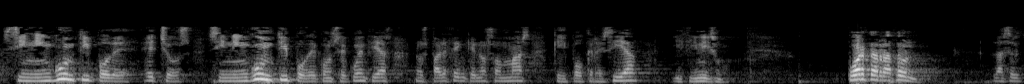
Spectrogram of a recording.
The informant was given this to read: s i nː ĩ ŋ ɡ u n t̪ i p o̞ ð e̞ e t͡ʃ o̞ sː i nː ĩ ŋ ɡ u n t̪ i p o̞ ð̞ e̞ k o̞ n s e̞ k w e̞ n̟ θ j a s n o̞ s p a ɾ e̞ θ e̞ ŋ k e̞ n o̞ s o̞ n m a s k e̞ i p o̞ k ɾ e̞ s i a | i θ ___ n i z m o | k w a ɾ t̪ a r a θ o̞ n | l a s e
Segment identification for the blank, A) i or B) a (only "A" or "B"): A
